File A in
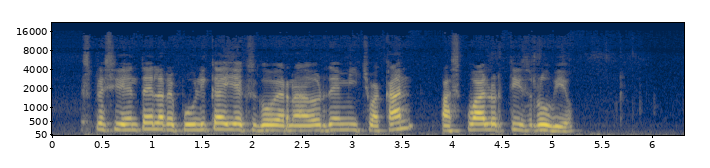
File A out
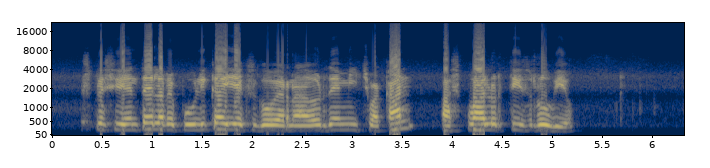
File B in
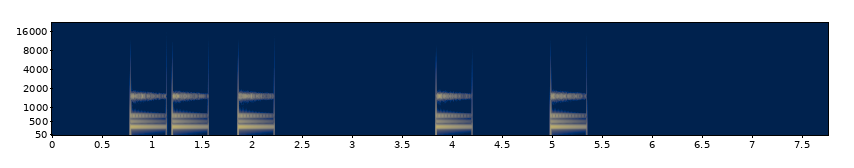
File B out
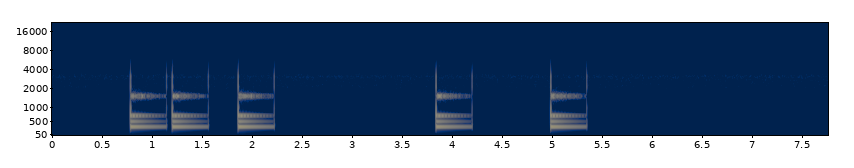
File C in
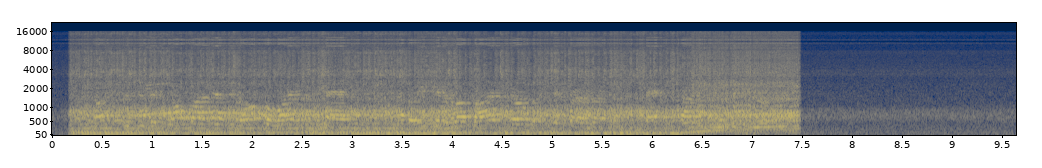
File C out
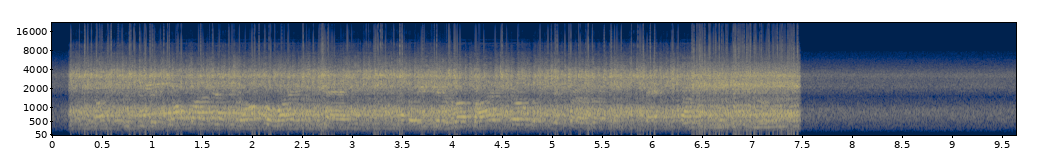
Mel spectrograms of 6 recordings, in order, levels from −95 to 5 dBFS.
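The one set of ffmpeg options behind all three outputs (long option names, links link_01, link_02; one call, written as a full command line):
ffmpeg -i in.wav -af "highpass=frequency=410:width=0.5412,highpass=frequency=410:width=1.3066,equalizer=frequency=420:width_type=q:width=4:gain=-3,equalizer=frequency=630:width_type=q:width=4:gain=-4,equalizer=frequency=990:width_type=q:width=4:gain=5,equalizer=frequency=1500:width_type=q:width=4:gain=-9,equalizer=frequency=2100:width_type=q:width=4:gain=6,equalizer=frequency=3100:width_type=q:width=4:gain=9,lowpass=frequency=3300:width=0.5412,lowpass=frequency=3300:width=1.3066,aexciter=amount=3.4:drive=6.5:freq=2000,aeval=exprs='0.376*(abs(mod(val(0)/0.376+3,4)-2)-1)':channel_layout=same,volume=-3dB" out.wav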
